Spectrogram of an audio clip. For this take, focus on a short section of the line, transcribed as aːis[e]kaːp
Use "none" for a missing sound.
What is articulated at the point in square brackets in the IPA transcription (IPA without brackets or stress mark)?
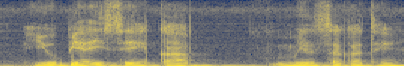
e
